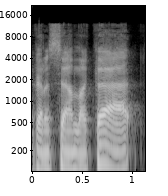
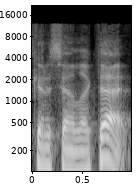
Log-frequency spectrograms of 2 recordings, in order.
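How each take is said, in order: First: The voice sounds bright, thin and high-placed. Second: The voice sounds dark, deep and low-placed. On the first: "if I want my larynx to go up" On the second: "want my voice to go down"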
